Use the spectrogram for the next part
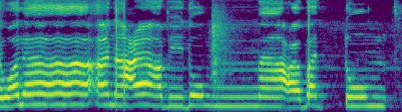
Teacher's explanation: ہے یہاں پر جو با ہے یہ دال نہیں پڑھیں گے، ڈائریکٹ جو ہے با کو تا میں ملانا ہے، اس لیے کہ تشدید ہے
